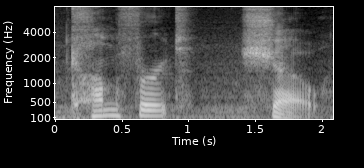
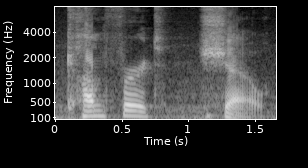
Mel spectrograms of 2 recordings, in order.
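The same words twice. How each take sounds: First: It is said quietly. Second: It is said loudly.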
